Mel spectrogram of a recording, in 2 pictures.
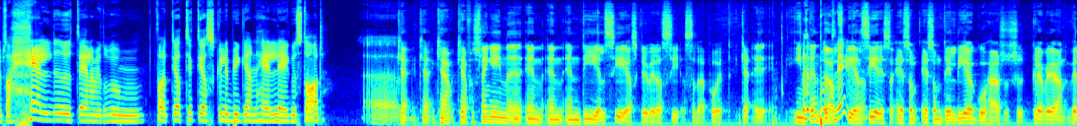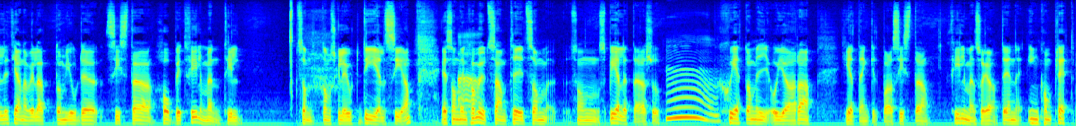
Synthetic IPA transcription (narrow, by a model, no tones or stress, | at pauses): yːpsæːɾhɛld̪əʉ̟ːt̪əheːlamɪt̪ɾɵmːfœɾat̪jɑːɡ̚t̪ʰʏk̚t̪əjɑskɵlːəbʏɡːaɛnɦeːlːeːɡʊst̪ɑ̰ːd̪̰ | kʰa̰kʰa̰kʰanjɑkʰanjɑfɔslɛŋːaɪnːɛʔɛnɛ̰nɛ̰nd̪eːɛlseːɾjɑ̰skɵlːəvɪ̰lja̰sḛːsɔd̪æ̰ːɾpʰɔ̰ɛ̰t̪kʰa̰ɪnəɛnd̪øːspeːlseːɾjəsɔʔɛʂɔmɛʂɔmd̪ɛleːɡʊɦæ̰ːʂɔskɵlːəjavɪljavɛld̪ɪt̪jæːɳavɪlːat̪̚d̪ɔmjuːɖəsɪst̪ahɔbːɪt̪fɪlmənt̪ʰɪl | sɔmd̪ɔmskɵlːhajʊʈːd̪eːɛlseːɛlːəʂɔmd̪ɛnkʰɔmːʉ̟ːt̪samːt̪ʰiːd̪ɪt̪sɔmsɔmspeːlət̪̚d̪æ̰ʂɔ̰ | ɧeːt̪̚d̪ɔmɪʔɔjœːɾa | heːlt̪ʰɛŋkəlt̪̚bɑːɾasɪst̪a | fɪlmənsɔjɑːd̪̥ɛɛnɪŋkʰɔmpʰlɛt̪ː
